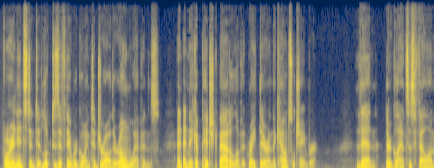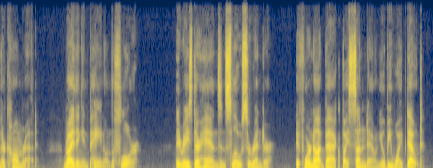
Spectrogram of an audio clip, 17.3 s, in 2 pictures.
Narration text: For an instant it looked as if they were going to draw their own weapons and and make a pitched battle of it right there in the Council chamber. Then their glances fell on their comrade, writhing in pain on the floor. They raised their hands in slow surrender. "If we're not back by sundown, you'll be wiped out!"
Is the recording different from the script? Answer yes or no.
no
